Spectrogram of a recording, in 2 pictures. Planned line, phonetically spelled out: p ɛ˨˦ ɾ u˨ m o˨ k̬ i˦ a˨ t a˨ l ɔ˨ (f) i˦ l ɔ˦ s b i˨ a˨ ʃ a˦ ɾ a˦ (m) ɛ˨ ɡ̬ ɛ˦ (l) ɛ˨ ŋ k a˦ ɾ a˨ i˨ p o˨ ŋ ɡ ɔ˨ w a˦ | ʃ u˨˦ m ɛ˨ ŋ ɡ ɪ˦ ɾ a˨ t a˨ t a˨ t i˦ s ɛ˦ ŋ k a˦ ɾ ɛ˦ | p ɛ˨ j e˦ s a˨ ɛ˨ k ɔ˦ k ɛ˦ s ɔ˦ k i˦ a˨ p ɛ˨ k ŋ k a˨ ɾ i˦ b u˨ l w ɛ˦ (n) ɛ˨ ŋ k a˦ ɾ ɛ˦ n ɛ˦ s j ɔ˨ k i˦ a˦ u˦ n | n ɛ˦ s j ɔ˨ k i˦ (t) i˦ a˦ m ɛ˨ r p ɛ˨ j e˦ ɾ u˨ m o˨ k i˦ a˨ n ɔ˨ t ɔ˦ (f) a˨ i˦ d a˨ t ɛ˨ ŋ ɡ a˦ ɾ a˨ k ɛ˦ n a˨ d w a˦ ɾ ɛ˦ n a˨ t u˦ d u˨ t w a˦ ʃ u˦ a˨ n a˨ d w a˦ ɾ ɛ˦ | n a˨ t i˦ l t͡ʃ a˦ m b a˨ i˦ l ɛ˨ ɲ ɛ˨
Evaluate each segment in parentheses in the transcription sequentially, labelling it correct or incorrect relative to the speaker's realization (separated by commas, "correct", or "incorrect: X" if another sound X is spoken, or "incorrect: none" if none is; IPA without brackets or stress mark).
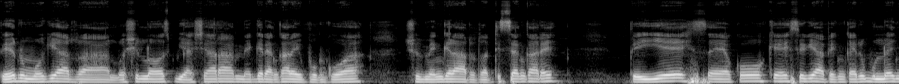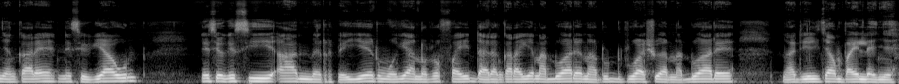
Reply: incorrect: ʃ, correct, incorrect: ɾ, incorrect: ɲ, incorrect: s, correct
